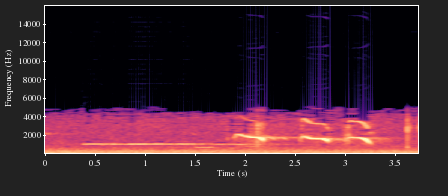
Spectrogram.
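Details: Eurasian bullfinch singing: a long, soft, steady whistle held for over a second, then a few clearer descending piped notes in quick succession, over a low background hiss.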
